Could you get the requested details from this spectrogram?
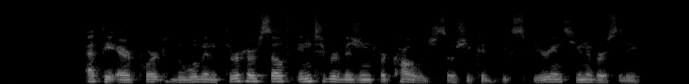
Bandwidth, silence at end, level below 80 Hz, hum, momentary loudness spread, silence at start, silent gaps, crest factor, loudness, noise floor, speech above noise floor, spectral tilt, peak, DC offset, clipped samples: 14 kHz; 0.5 s; -78 dBFS; none; 11 LU; 0.85 s; none; 18 dB; -41 LUFS; -74 dBFS; 34 dB; -6 dB/octave; -22 dBFS; under 0.1%; under 0.1%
